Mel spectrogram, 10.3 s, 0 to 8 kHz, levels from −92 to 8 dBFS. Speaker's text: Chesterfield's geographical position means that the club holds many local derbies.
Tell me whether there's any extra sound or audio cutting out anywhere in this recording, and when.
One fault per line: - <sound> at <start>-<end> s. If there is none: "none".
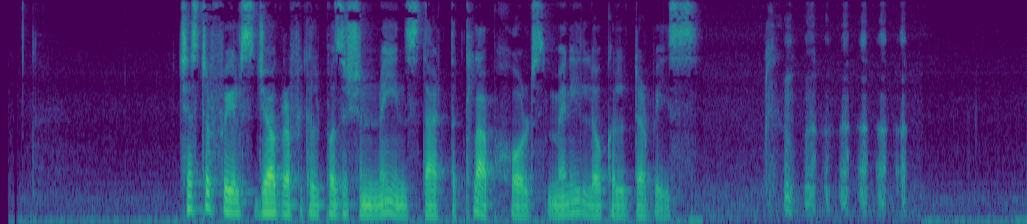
- laugh at 7.6-9.2 s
